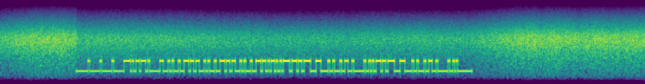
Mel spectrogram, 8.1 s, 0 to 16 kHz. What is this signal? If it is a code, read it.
RTTY (50 baud, 450 Hz shift), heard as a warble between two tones, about 800 Hz centre, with radio static. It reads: CQ CQ CQ DE OM2J OM2J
